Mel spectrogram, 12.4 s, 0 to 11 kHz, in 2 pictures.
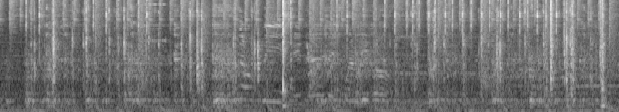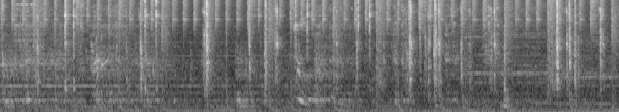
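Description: Keys clatter in fast, uneven bursts on a computer keyboard connected through a UGREEN 4-port USB 3 sharing switch, with steady background noise and occasional louder clicks.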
